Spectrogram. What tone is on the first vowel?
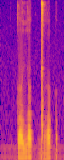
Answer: low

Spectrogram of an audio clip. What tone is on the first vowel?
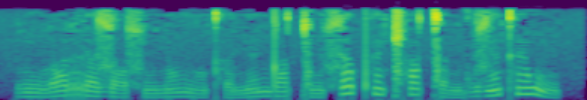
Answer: low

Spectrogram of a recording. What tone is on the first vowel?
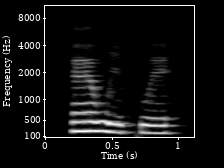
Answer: high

